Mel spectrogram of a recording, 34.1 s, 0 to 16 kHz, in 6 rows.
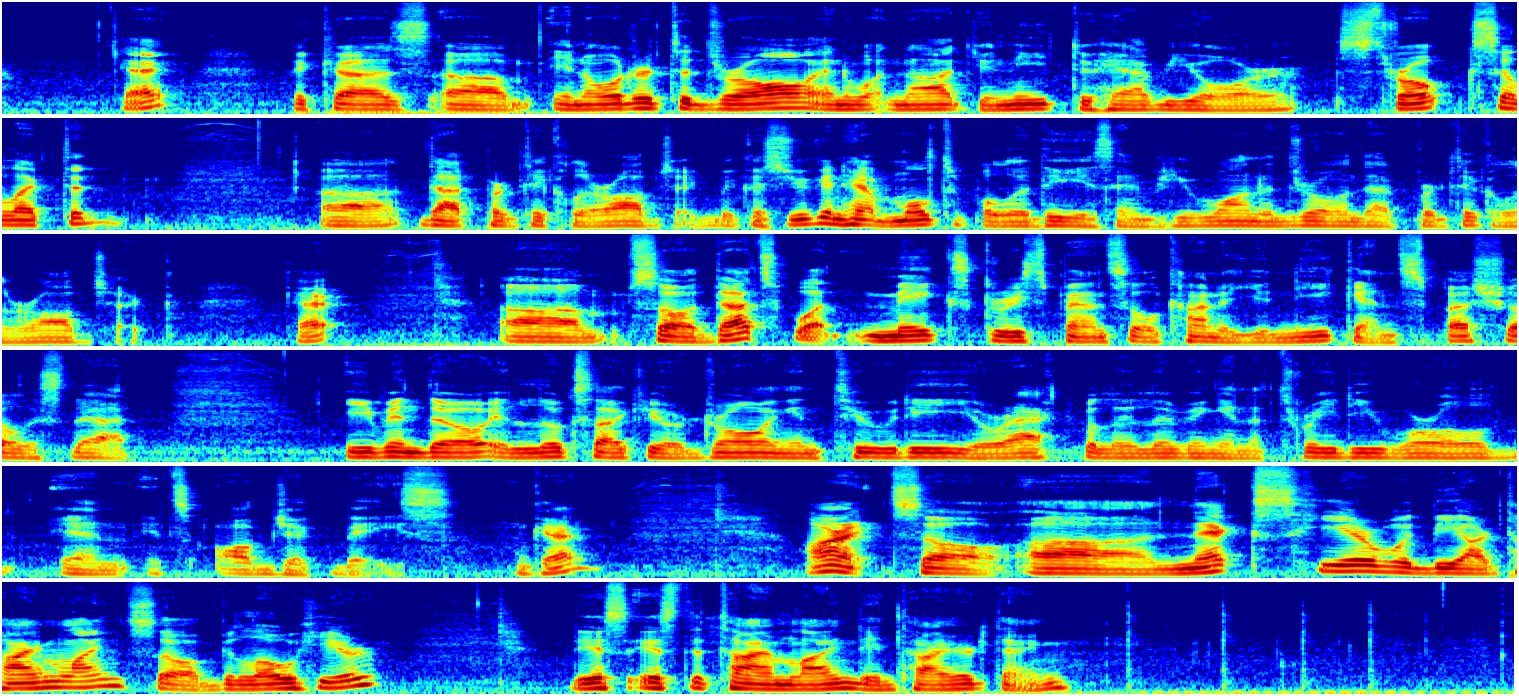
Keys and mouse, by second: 31.7 typing, 31.8 click, 33.8 click.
